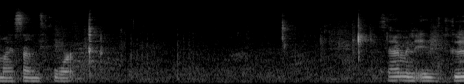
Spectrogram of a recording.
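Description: A fork clinks against a plate.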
